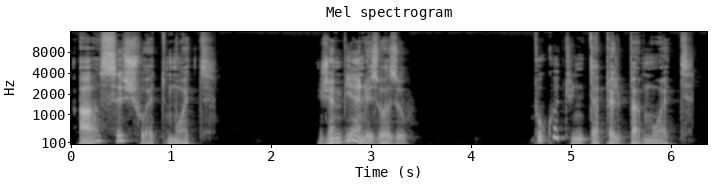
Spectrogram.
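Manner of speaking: plain reading voice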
